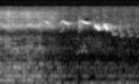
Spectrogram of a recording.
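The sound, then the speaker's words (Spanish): A housefly buzzes steadily, a continuous droning hum with slight wavering in pitch, while a few faint bird chirps flicker in the background. “No sé, la verdad es que es un sonido bastante parecido, pero este era el sonido de una mosca, la mosca.”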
